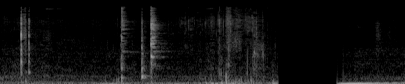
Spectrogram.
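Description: A few light metal clinks and taps of hand tools being handled, spaced irregularly over the first three seconds. The sound cuts off abruptly about three seconds in, and a steady low hum follows.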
